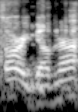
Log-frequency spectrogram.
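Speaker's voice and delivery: loud, clumsy, fake, bad British accent. The speaker, who admits being terrible at accents, tries a bad British accent. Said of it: "You're supposed to say governor, right?".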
